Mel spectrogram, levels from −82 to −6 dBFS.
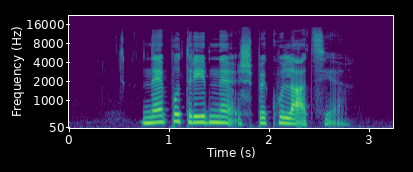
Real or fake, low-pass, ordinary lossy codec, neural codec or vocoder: real; 14.4 kHz; none; none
